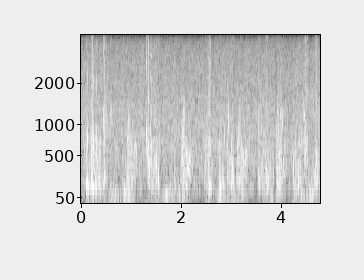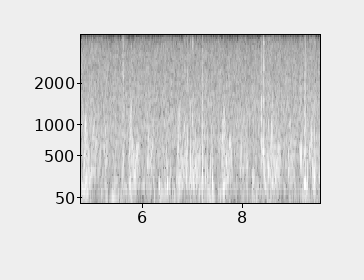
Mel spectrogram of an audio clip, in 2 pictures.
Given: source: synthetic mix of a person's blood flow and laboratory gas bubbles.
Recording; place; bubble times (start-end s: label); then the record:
Doppler ultrasound of blood flow; precordium
0.06-0.53 s: bubbles
0.55-0.62 s: bubbles
1.28-1.60 s: bubbles
1.85-1.91 s: bubbles
2.52-2.62 s: bubbles
2.73-3.08 s: bubbles
3.52-4.07 s: bubbles
4.22-4.58 s: bubbles
4.62-4.79 s: bubbles
5.05-5.12 s: bubbles
5.58-5.68 s: bubbles
5.83-5.89 s: bubbles
6.32-6.38 s: bubbles
6.42-6.59 s: bubbles
6.82-7.46 s: bubbles
8.18-8.28 s: bubbles
8.37-8.80 s: bubbles
9.13-9.57 s: bubbles
From the record:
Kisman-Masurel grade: 243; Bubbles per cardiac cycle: several, 3 to 8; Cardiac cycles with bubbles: 100%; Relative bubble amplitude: loud (0.450 to 0.775); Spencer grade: 3 (all of the cardiac periods contain showers or single bubble signals, but not dominating or overriding the cardiac motion signals); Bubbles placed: only in the low amplitude regions of the cardiac cycle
